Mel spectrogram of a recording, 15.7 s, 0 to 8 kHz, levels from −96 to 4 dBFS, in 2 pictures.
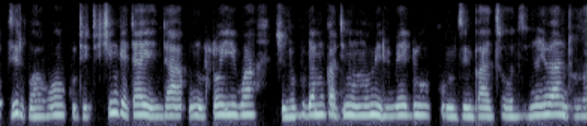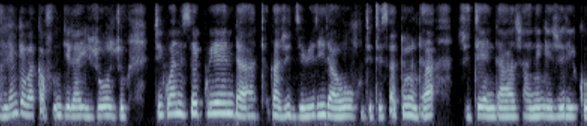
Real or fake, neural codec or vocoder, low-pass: fake; codec, 16 kHz, 4 kbps, FreqCodec, smaller model; 7.2 kHz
